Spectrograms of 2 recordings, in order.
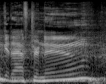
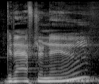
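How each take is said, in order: First: Higher, livelier good afternoon; bigger greeting. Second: Said in the usual way. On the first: Shown as a demonstration. Host retries greeting to rouse the room, livelier. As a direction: pump up the crowd with your hello. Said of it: "Try again". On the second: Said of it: "That's pitiful. Try again".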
